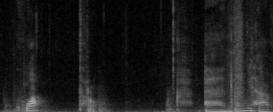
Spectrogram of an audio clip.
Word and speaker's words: quattro: And if you want to remember it, you may think of the sound that ducks make. So, quack, quack, quack, quack. And it's going to be quattro. So, very similar to the pronunciation of tre, but with an O. So it's quattro.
